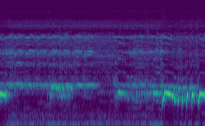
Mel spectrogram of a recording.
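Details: Perkutut (zebra dove) of the Udanmas Silver line, its lively song meant to prompt other doves to sing: mostly soft, drawn-out cooing, then a loud rolling phrase of rapid pulses at the end, with a faint steady hum.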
